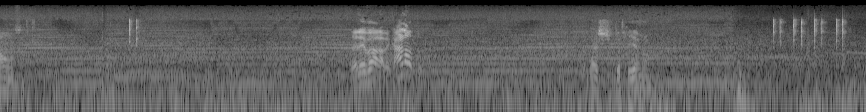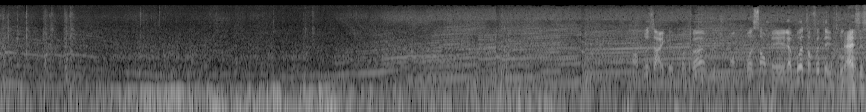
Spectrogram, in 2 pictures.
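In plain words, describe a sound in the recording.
A racing car engine whines loudly, dropping in pitch as it brakes and rising again as it speeds up.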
